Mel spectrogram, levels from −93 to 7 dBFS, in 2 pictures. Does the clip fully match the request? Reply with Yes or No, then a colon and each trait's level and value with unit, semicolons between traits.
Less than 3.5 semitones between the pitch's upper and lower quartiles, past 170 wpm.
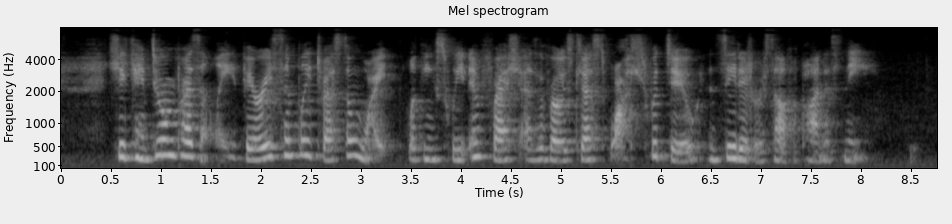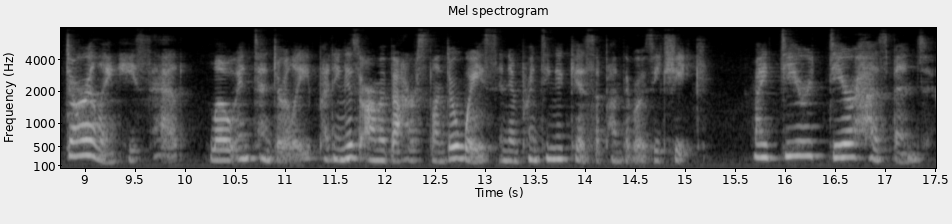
No: average, 4.3 semitones; average, 180 wpm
